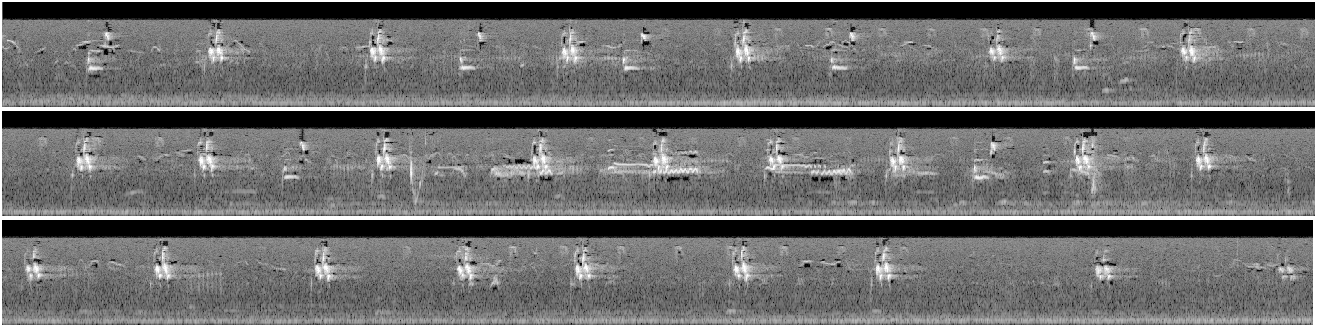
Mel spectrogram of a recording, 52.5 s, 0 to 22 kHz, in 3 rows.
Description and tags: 20060326.marshes.shrike.kite
a Woodchat Shrike (Lanius senator) came to perch in a wire just above the mic, a Black Kite (Milvus migrans) passes by, some frogs croak. Rode NT4-FelMicbooster-iRiverH120(rockbox)/ un alcaudón que vino a posarse en un alambre justo sobre el microfono, un milano que pasa, y algunas ranas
